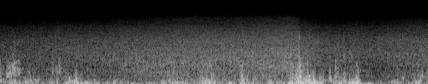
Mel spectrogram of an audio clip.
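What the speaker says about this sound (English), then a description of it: "I think we've picked the windiest day possible" Strong wind sweeps across an open hillside in the Cheviot Hills, a loud, steady roaring buffet with gusts swelling and falling and rumbling against the microphone, continuous throughout and with no talking.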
